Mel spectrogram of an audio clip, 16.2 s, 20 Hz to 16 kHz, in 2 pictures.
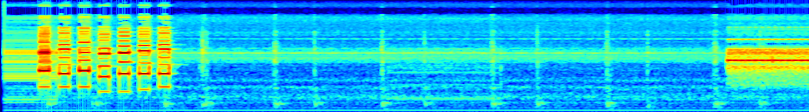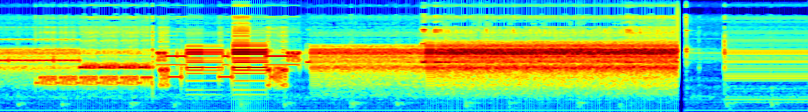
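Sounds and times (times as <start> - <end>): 
modem: 0.0 - 16.1.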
